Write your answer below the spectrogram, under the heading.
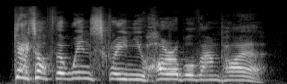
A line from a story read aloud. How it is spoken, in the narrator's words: The other one yelled angrily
